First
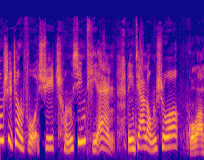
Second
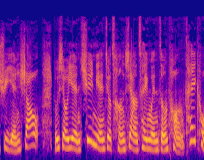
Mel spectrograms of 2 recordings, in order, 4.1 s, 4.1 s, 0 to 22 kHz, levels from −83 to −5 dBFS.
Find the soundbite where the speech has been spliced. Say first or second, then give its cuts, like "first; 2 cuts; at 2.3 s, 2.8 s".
first; 1 cut; at 2.5 s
